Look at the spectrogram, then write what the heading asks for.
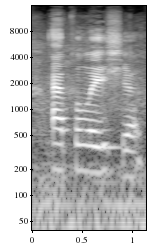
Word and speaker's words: Appalachia: the Museum of and I'm gonna say it like your sister says Appalachia it's Appalachia yeah so this Museum um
